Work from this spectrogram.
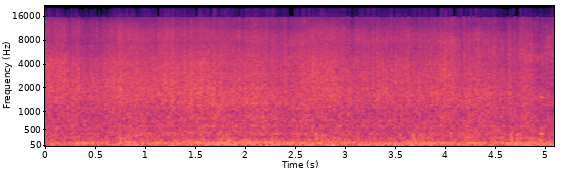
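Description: Heavy rain pours steadily onto surfaces during an ice storm on a Utah road, a dense, even hiss with a low rumble underneath, constant and fairly loud, with no voices.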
